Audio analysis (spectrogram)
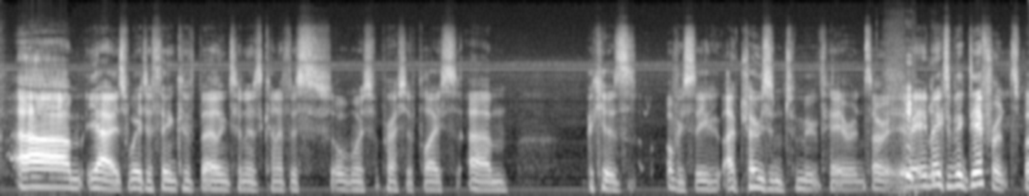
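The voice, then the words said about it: Non-local accent. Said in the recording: “I'm a transplant, as you may have gathered by the accent.”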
